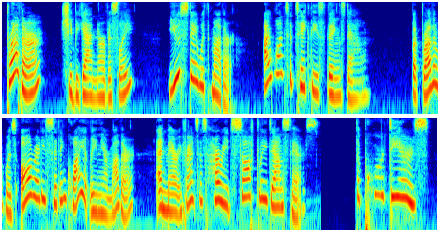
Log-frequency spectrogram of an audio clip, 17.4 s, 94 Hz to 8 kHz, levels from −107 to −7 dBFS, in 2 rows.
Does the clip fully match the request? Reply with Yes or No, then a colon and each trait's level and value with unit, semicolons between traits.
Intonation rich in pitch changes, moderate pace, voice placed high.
No: wide, 8.3 semitones; slow, 100 wpm; high, 235 Hz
